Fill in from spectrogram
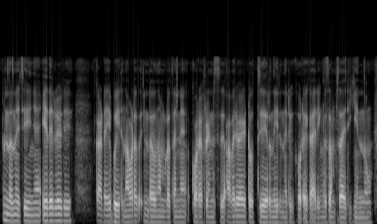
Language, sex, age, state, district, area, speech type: Malayalam, male, 45-60, Kerala, Kozhikode, urban, spontaneous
